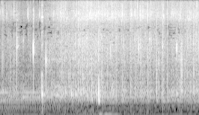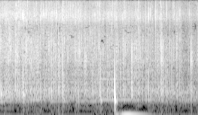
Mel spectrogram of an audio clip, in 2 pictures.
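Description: Garlic paste sizzling and frying in hot mustard oil in a wok, stirred with a metal spatula. The sizzle grows louder about a second in, with scattered small clicks of the spatula against the pan and one sharp knock near the end.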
